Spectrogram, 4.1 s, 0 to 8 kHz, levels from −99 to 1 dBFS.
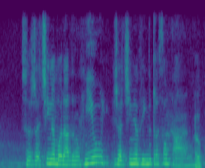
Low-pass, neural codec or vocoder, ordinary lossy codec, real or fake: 7.2 kHz; codec, 16 kHz, 2 kbps, FunCodec, trained on Chinese and English, 25 frames a second; none; fake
